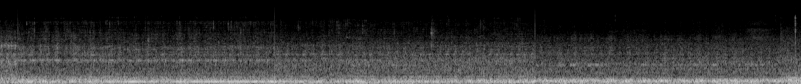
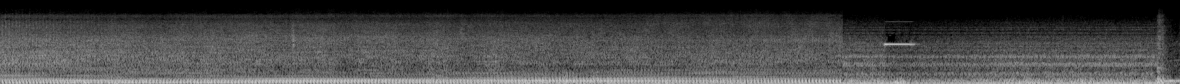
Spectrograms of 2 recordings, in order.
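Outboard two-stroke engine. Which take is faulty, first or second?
second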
